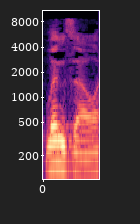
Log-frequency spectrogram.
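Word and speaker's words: Lindsell: Harold Lindsay was the editor of Christianity Today. Mr. Lindzel, I said it wrong the first time, Mr. Lindzel suggested a proposal for solving the gas problem.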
